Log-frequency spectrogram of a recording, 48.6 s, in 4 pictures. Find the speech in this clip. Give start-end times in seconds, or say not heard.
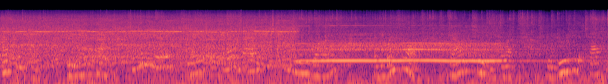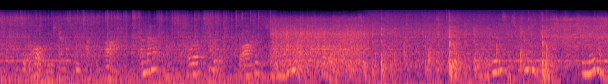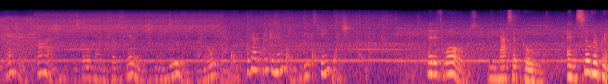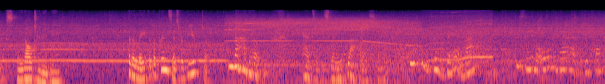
0.0-19.4, 21.7-31.4, 32.9-37.8, 39.0-48.5.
